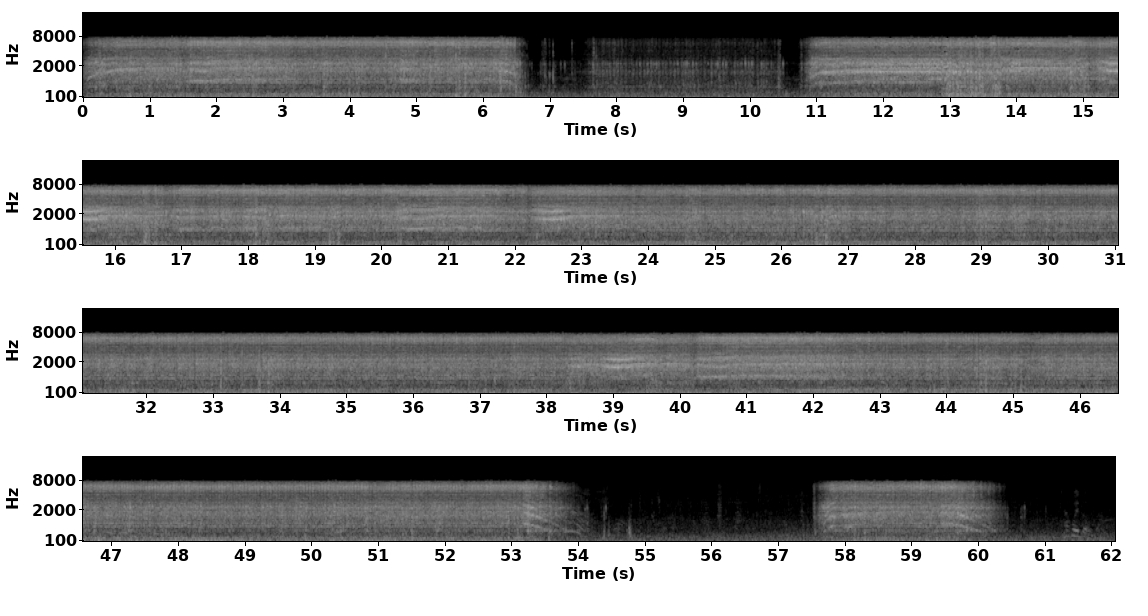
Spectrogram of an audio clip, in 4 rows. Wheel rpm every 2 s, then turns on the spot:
170, 230, 230, 70, 20, 90, 210, 230, 230, 230, 230, 230, 230, 240, 230, 230, 230, 230, 230, 230, 220, 240, 230, 230, 240, 230, 180, 0, 20, 200, 0.
6-10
